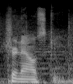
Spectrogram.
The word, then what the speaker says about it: Czerniawski: I am very excited to talk today to James Trinowski who gave me a pronunciation guide before.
